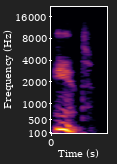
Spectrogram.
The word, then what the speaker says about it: aunt: the English-speaking populace that the term Aunt for us is pronounced ant and uh the sign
